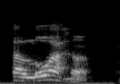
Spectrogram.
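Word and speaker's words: Rah Ahan: Foi no Ha'aran, correto? – Se pronuncia Lo'aran.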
